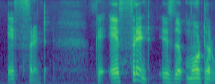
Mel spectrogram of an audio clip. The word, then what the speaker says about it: efferent: These two, the pronunciation of both are somewhat confusing. One is afferent, the other one is efferent.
